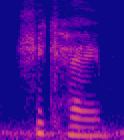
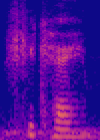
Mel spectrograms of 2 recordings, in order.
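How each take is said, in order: Both takes have the same delivery.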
